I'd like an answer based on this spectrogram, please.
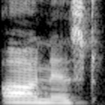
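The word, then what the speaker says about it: honest: तो यहां पर एच जो है ये साइलेंट है इन सारे स्पेलिंग्स में। किस-किस में? आवर, ऑनेस्ट, ऑनर और एयर में।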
